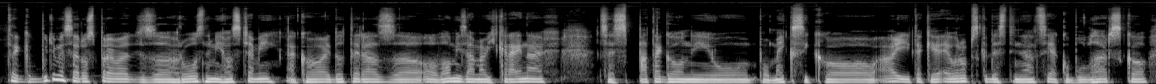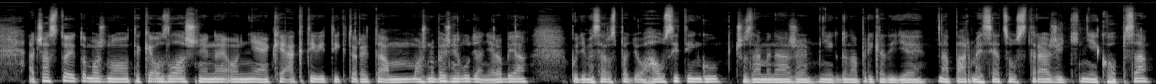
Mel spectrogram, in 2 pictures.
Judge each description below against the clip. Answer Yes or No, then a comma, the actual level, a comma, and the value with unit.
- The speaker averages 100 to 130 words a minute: No, average, 150 wpm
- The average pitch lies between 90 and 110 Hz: No, low, 120 Hz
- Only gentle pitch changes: Yes, narrow, 2.1 semitones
